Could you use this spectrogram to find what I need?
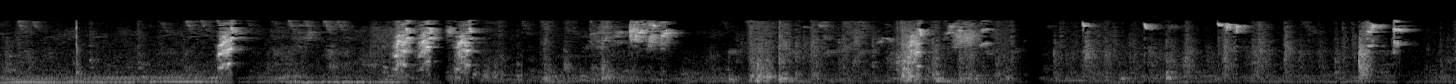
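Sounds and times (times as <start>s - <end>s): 
starling squawking: 1.8s - 4.9s, 8.8s - 10.0s.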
